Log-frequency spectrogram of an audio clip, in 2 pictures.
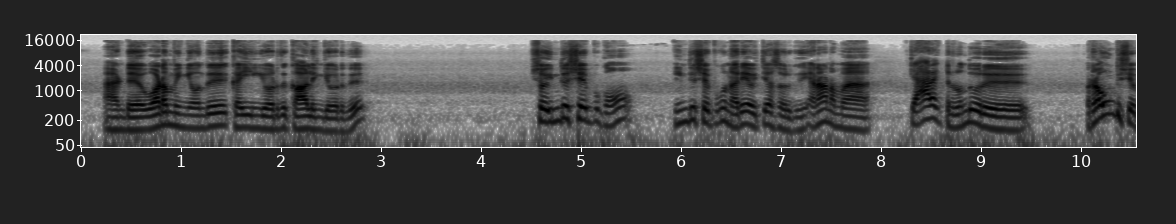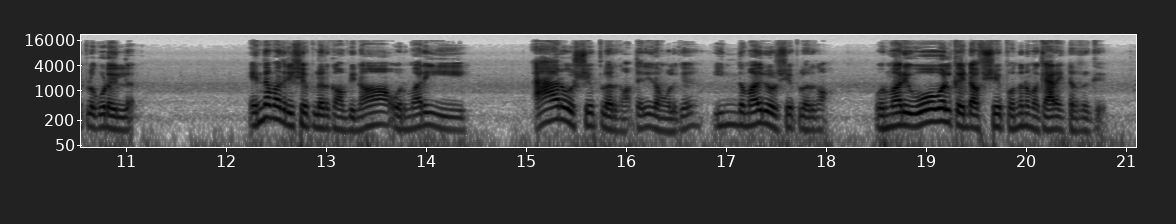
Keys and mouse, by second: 1.5-5.8 drag, 14.5-16.1 drag, 16.2 ctrl+z.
